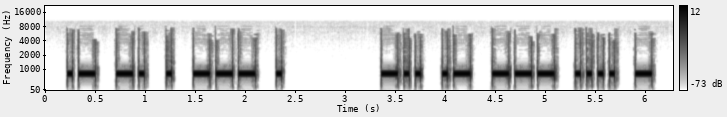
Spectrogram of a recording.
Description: Morse code, heard as a keyed tone, about 21 wpm, 800 Hz. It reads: ANEOE DAOHT
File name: 20wpm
